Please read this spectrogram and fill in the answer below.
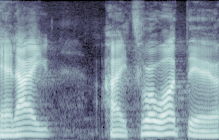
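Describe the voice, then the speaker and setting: A man with a Boston accent, fairly high in pitch, with a bright, sharp tone and ordinary pitch variation. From Boston, Massachusetts (Jamaica Plain). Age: 80s+. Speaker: engineering alumnus. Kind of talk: after-dinner speech. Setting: dinner event with audience.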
